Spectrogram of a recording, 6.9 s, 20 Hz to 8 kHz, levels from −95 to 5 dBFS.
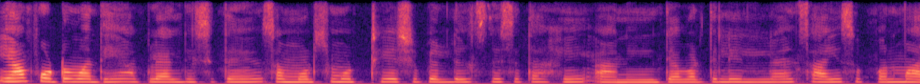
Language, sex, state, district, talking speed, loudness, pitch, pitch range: Marathi, female, Maharashtra, Solapur, 190 wpm, -21 LUFS, 270 Hz, 265-280 Hz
